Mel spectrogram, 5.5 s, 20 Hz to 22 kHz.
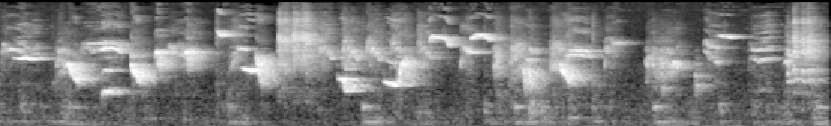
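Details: Captive thrush nightingale, caught near Saint Petersburg in May 2019, singing at dawn on 27 November 2021: a dense run of varied phrases, sharp rising and falling whistles, buzzy notes and clicks packed closely together, about two per second, in a small room.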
